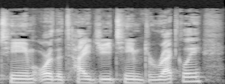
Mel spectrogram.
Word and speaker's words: TaiG: First off, I want you guys to know that there are only two legitimate jailbreaks out there, Pangu, which is spelled P-A-N-G-U, and Taig, T-A-I-G.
